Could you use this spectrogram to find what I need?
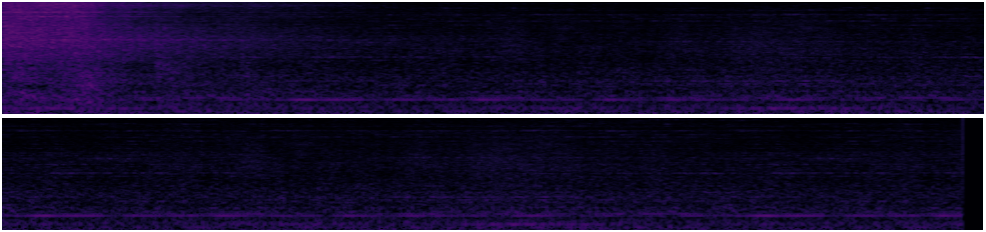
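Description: Triumphant game music plays with a low, steady drone.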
